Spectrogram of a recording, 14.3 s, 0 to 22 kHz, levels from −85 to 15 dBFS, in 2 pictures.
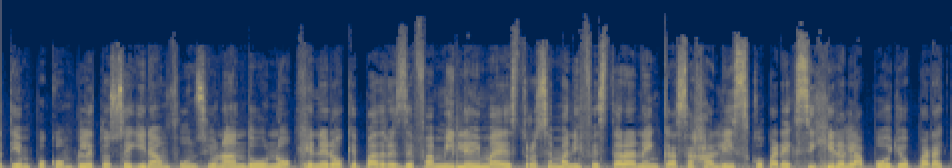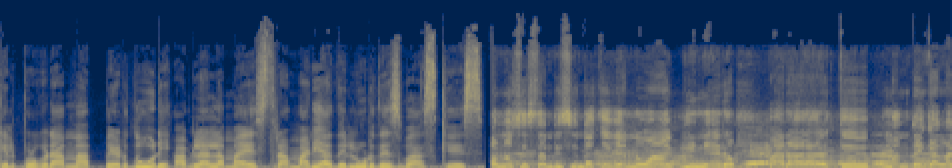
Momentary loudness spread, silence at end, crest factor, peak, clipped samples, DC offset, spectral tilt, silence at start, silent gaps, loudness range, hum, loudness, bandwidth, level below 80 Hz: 3 LU; 0 s; 10 dB; 0 dBFS; under 0.1%; under 0.1%; -4 dB/octave; 0 s; none; 1 LU; none; -11 LUFS; 19.5 kHz; -30 dBFS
